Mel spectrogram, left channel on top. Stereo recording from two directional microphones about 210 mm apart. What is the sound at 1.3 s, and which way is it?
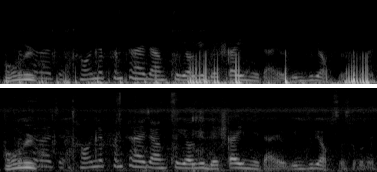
Speech, 15° left (ahead or behind).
